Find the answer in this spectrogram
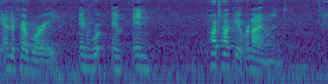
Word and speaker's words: Pawtucket: in pawtucket rhode island i said pawtucket but we don't really pronounce it pawtucket but i figured if you were not from the area and you were like oh i wonder where pawtucket rhode island is and you like tried to google it and i said it the way we pronounce it you may not find it which it's pawtucket but there's a w in there if you were like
